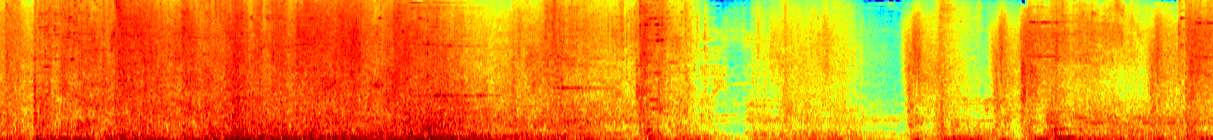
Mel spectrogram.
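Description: Magic spells crackle and burst loudly in a video game fight.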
